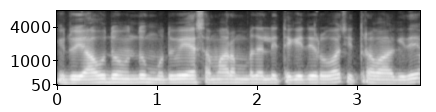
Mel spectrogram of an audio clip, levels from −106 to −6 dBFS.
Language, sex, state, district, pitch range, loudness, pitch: Kannada, male, Karnataka, Bangalore, 130-140 Hz, -14 LUFS, 135 Hz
